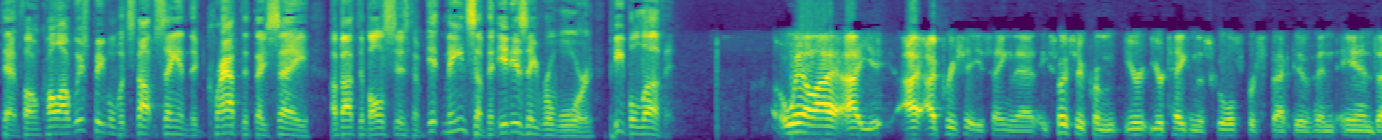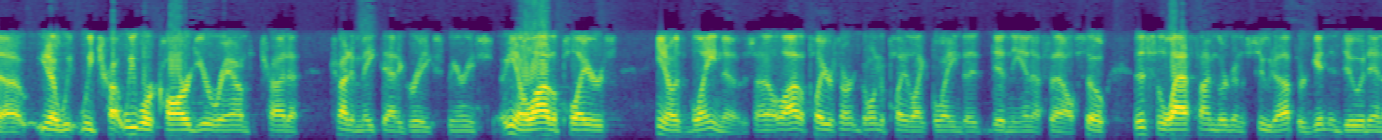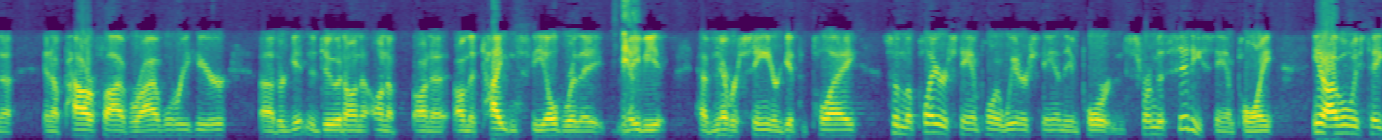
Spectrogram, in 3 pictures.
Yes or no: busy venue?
yes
